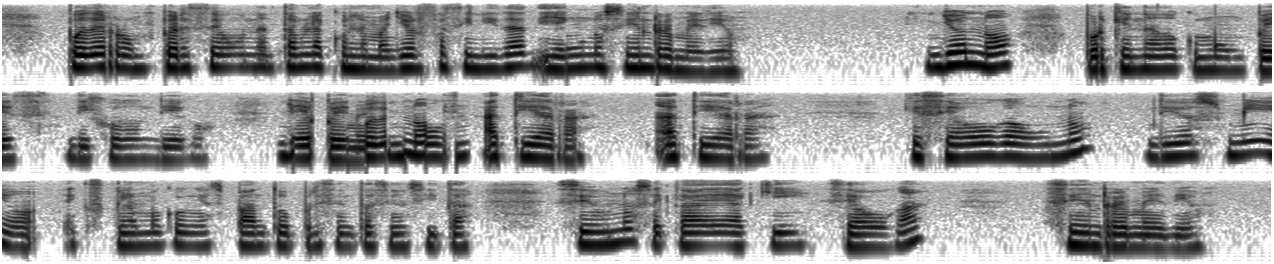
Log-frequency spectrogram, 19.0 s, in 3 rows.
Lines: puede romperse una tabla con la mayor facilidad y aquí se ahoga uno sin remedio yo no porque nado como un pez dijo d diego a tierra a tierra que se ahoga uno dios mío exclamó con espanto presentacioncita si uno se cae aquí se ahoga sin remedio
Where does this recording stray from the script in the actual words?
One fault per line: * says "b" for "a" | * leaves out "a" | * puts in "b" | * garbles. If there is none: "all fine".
* leaves out "aquí se ahoga"
* garbles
